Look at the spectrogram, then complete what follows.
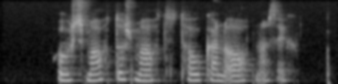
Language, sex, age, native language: Icelandic, female, 13, Icelandic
